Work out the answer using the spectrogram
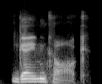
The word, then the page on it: gamecock: British English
